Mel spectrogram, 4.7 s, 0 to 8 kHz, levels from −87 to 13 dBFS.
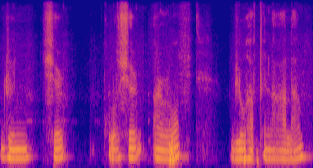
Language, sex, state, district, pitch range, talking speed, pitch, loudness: Nagamese, male, Nagaland, Dimapur, 110-130 Hz, 115 wpm, 120 Hz, -20 LUFS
